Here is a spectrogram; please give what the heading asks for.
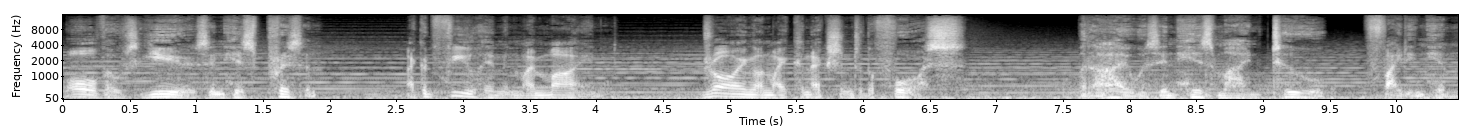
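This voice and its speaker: Redeemed game Jedi, deepish voice, solemn, intense, deliberate, haunted zealot. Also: male voice, music in the background. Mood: defiant. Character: fallen, redeemed male Jedi, grave, haunted, resolute zealot. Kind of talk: dramatic video game acting.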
